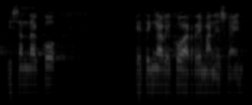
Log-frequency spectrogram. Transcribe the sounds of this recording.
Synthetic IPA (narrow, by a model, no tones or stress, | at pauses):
isand̪ako̞ | e̞t̪e̞ŋɡaβ̞e̞ko̞are̞mane̞zɡajn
